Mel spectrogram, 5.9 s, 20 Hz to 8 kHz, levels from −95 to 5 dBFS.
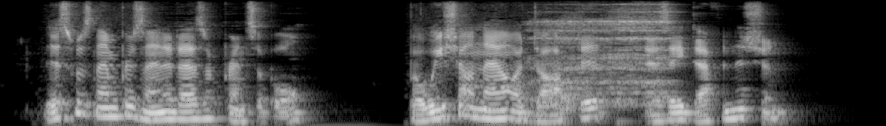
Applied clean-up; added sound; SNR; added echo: classical method log-MMSE.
